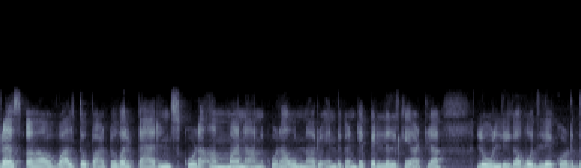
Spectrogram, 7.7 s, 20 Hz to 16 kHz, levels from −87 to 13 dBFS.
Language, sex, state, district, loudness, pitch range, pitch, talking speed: Telugu, female, Andhra Pradesh, Srikakulam, -18 LUFS, 230-265 Hz, 240 Hz, 115 wpm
